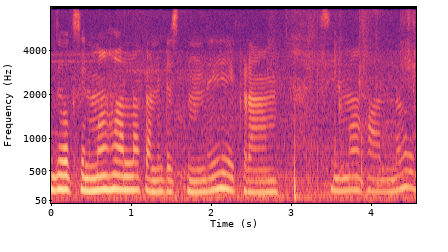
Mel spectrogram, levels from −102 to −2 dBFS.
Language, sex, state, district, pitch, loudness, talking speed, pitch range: Telugu, female, Andhra Pradesh, Manyam, 195 Hz, -16 LUFS, 145 wpm, 175-210 Hz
